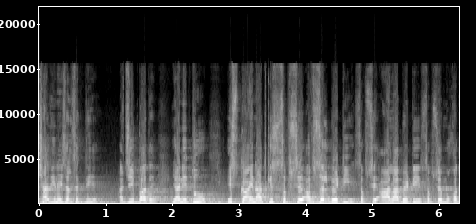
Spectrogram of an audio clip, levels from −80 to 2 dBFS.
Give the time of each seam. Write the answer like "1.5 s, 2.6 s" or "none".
none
